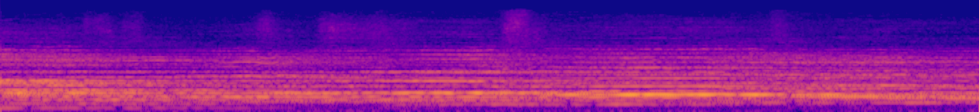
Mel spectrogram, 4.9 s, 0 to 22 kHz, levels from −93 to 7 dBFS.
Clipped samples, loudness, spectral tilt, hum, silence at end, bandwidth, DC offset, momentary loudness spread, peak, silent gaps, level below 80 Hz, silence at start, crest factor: under 0.1%; -29 LUFS; -4.5 dB/octave; none; 0 s; 12.5 kHz; under 0.1%; 9 LU; -16 dBFS; none; -72 dBFS; 0 s; 14 dB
